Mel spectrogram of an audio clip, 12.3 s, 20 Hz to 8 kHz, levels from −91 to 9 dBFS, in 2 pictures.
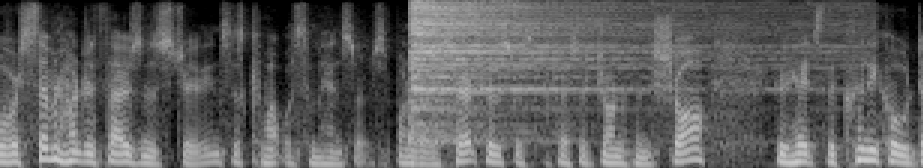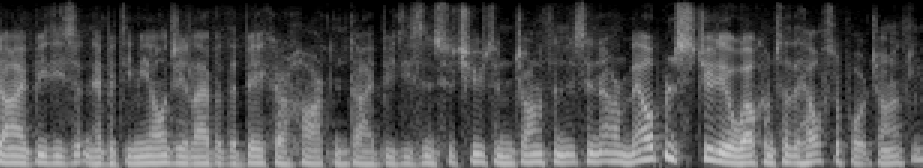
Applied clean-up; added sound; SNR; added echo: none; Hi-hat; 0 dB; none.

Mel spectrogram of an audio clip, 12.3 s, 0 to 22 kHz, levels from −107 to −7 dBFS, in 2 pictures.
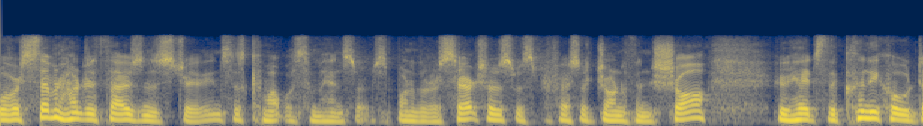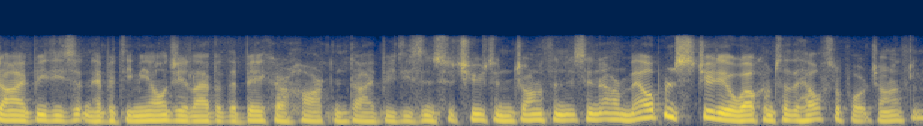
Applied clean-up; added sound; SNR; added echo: none; none; none; none.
